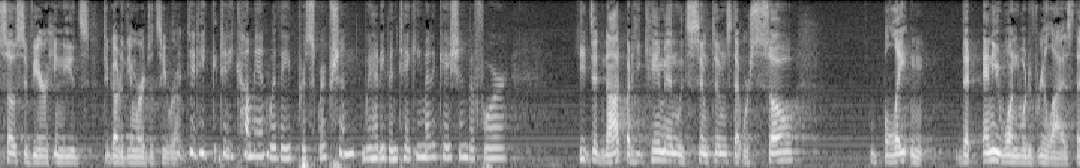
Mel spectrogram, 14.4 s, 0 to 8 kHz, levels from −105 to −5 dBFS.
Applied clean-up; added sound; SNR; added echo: none; none; none; none.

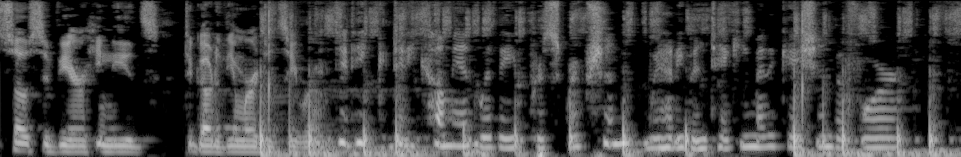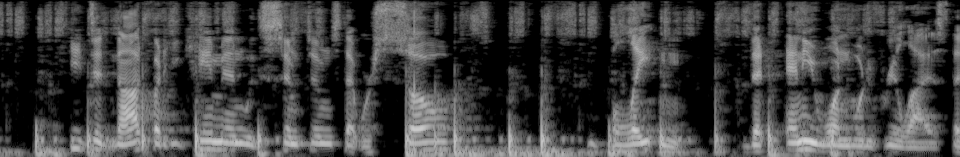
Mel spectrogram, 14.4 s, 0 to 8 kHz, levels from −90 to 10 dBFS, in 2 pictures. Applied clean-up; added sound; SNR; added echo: classical method Wiener filter.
